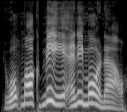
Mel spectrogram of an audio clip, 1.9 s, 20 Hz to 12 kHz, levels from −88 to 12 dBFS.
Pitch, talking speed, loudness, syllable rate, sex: 230 Hz, 220 wpm, -15 LUFS, 4.5 syllables/s, female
